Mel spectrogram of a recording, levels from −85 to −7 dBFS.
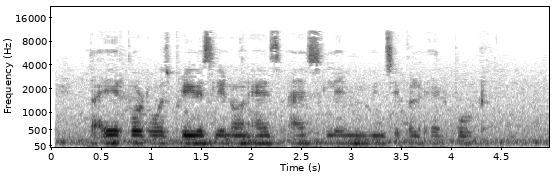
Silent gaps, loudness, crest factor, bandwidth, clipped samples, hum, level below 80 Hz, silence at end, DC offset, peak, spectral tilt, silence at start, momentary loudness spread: none; -21 LUFS; 18 dB; 11.5 kHz; under 0.1%; none; -44 dBFS; 0 s; under 0.1%; -2 dBFS; -6.5 dB/octave; 0.05 s; 18 LU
